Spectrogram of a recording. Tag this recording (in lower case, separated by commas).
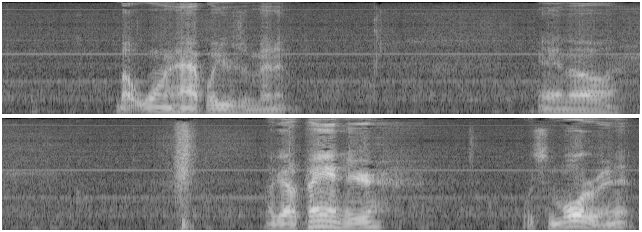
speech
